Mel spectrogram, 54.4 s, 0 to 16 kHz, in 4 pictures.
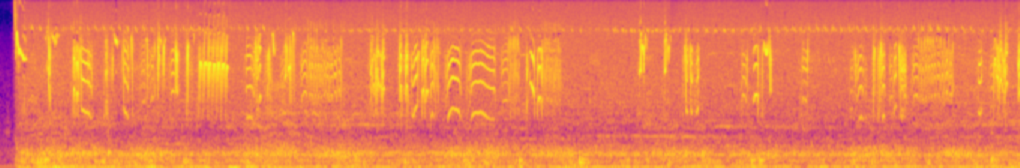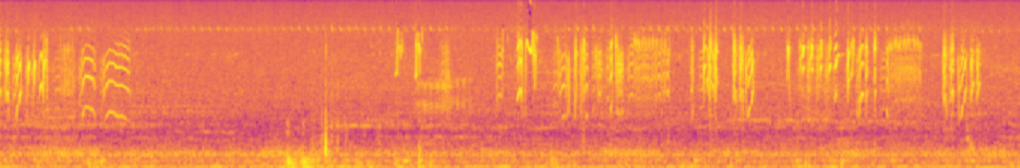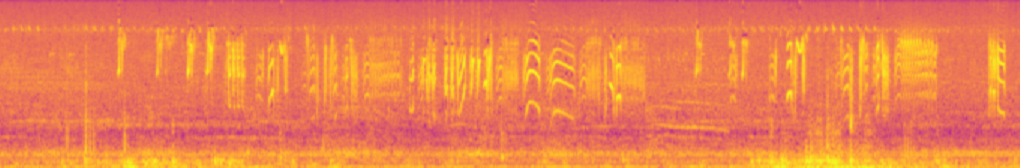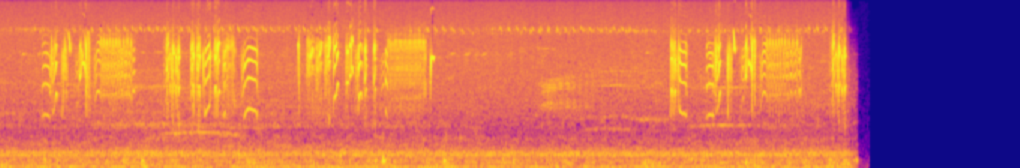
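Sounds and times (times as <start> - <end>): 
Welcome Swallow calling: 0.2 - 52.2.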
